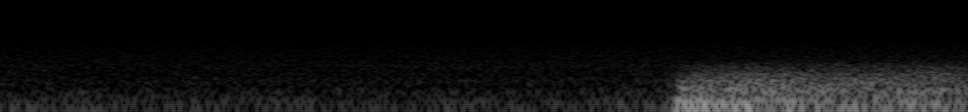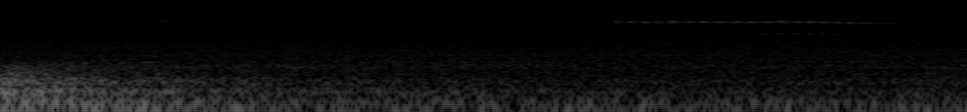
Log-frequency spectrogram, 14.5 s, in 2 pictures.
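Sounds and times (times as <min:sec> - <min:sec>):
thunderstorm: 0:05.1 - 0:10.6.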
